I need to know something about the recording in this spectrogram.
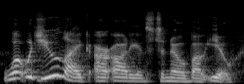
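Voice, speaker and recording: A woman's voice: sits low, sing-song, brisk. A middle-aged woman from Massachusetts with a slight Boston accent, hosting a casual interview in an effusive way, often repeating her phrases. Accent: American, slight Boston. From Braintree, Massachusetts, USA. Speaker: podcast host.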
